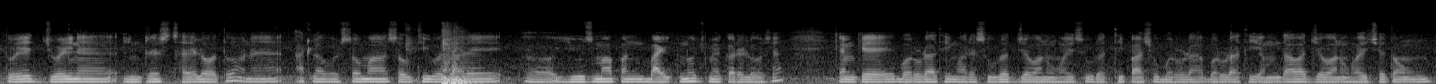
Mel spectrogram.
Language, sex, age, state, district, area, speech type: Gujarati, male, 45-60, Gujarat, Surat, rural, spontaneous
